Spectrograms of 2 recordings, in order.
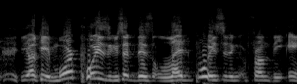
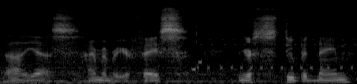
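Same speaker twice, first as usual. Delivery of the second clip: much lower, quieter menacing voice; sinister low voice; 10 semitones lower, 11 dB quieter than usual. Acted. Voicing a villainous character.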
